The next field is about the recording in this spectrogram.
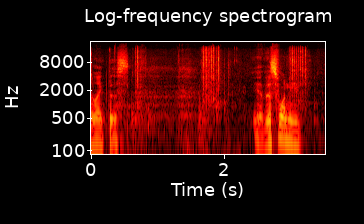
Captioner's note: ratcheting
